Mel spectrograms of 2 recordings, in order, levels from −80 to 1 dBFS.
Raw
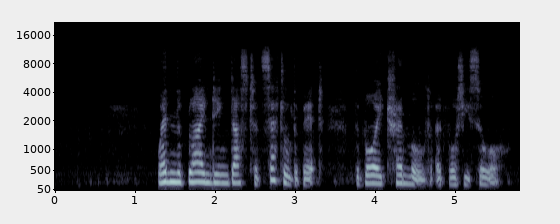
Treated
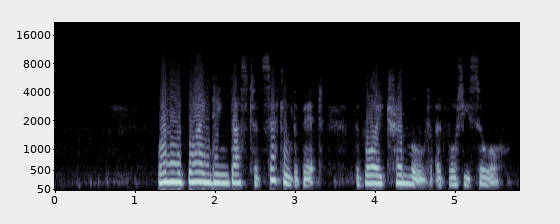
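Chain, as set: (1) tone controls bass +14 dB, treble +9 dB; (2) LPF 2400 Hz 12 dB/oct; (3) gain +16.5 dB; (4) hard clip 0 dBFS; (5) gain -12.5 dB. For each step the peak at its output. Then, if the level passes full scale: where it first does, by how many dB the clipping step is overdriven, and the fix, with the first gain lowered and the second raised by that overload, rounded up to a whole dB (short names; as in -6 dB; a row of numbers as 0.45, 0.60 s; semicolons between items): -8.0, -8.0, +8.5, 0.0, -12.5 dBFS; step 3, 8.5 dB; step 3 +7.5 dB, step 5 -3.5 dB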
